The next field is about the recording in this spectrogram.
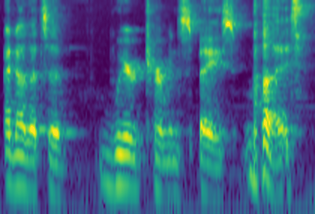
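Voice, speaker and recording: A man's voice: lowish voice, a little slow, a little mellow. A man casually discussing his next move as a player in a tabletop roleplaying game.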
